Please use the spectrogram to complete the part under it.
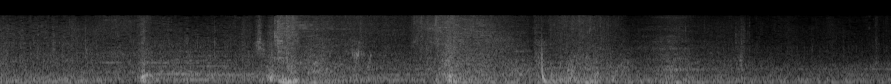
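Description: A sword swings and strikes enemies with sharp whooshes and thuds.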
